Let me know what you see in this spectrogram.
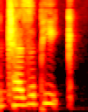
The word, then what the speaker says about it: Chesapeake: Three separate dark green Kenneth Cole suitcase- suitcases have been discovered around the Chesapeake Bay.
